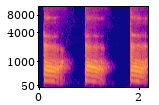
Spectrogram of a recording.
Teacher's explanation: त के लिए क्या है? Tip of the tongue. आपके ऊपर के दांतों के गम पे लग रही है। लेकिन साथ-साथ त में इस्तेला भी है और इतबाक भी है। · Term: हैवी त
